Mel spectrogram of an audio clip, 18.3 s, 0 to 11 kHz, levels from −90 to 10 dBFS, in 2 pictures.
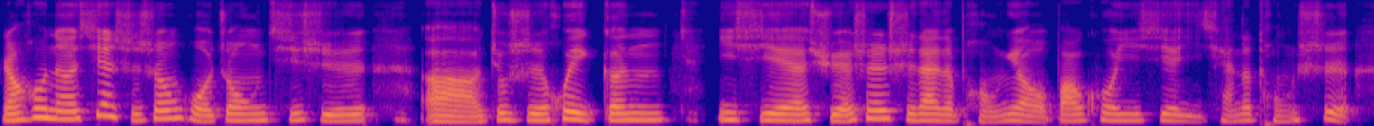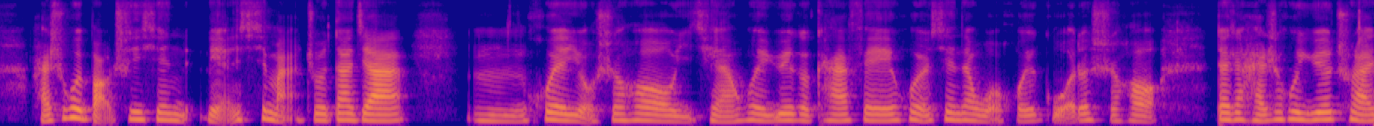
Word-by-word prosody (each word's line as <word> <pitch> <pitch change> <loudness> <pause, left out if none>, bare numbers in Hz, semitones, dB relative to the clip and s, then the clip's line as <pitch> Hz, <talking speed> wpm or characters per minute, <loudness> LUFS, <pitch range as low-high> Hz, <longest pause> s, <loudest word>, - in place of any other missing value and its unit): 然 170 +2 +5
后 240 +5 +5
呢， 205 -3 +5
现 270 +8 +2
实 165 -9 -4
生 210 +6 +2
活 160 -8 +2
中 170 +2 0
其 170 0 -5
实， 160 -3 -1 0.3
呃， 135 -3 +4
就 180 - 0
是 170 -1 +1
会 190 -1 +4
跟 175 0 0 0.3
一 185 0 +1
些 170 -3 +2
学 155 -2 +1
生 215 +2 +3
时 210 -6 -3
代 165 0 +4
的 155 - +1
朋 140 -1 -7
友， 150 -5 +1
包 160 - +1
括 170 0 -2
一 165 0 -3
些 165 -1 -3
以 145 -2 -7
前 150 +2 -9
的 170 - -2
同 165 -1 -10
事， 190 - -3 0.3
还 - - -1
是 230 - -5
会 235 -1 +6
保 210 - +1
持 195 - -3
一 - - +2
些 185 -2 -2 0.2
联 - - -4
系 185 +4 -4
嘛。 180 -3 0
就 175 - -2
是 165 - 0
大 175 0 +3
家， 165 +2 +6 0.4
嗯， 150 -3 -6
会 175 -1 +2
有 - - -2
时 170 - -6
候 165 -4 +1
以 135 - -7
前 135 -4 -4
会 165 -1 -2
约 170 +2 0
个 160 -2 -2
咖 160 +1 -1
啡 160 -1 -1
或 170 +2 -3
者 150 - -2
现 175 +3 -3
在 170 - -1
我 150 -3 -3
回 150 +1 -5
国 155 - -5
的 170 - -1
时 155 -3 -8
候， 155 -1 -1 0.4
大 185 - +3
家 185 - 0
还 165 -4 -1
是 185 +5 -2
会 190 -1 +1
约 185 +2 +3
出 195 0 -6
来 155 -1 +3
170 Hz, 250 characters per minute, -25 LUFS, 155-180 Hz, 0.4 s, 会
